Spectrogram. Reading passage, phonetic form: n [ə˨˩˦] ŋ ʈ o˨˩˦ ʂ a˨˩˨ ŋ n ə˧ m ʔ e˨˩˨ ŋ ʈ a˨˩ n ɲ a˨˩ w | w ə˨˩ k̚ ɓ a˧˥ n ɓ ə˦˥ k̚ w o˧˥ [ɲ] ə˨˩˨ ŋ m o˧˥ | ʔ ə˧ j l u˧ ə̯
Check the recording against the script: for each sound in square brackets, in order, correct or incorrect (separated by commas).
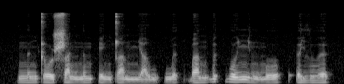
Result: incorrect, correct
